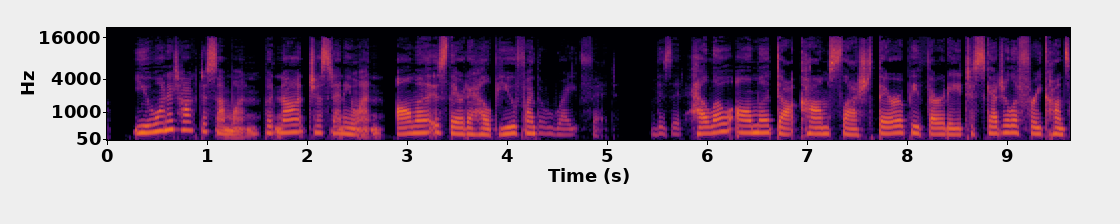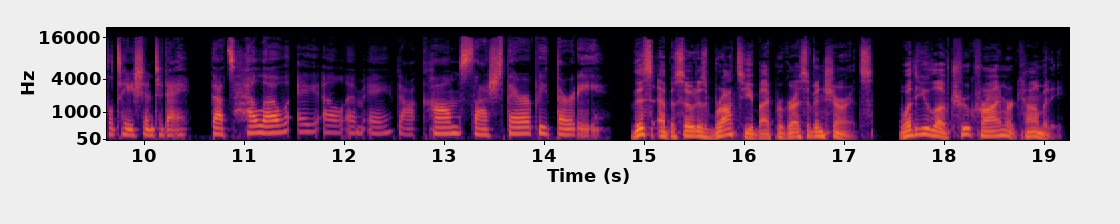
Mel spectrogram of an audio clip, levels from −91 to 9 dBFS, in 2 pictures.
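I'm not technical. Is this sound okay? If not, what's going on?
No. At 4.27 s, right after "to help you find", and again at 11.42 s, the speech and its background hiss drop abruptly together, then jump back at 5.84 s and 12.85 s. That instant step, rather than a gradual fade, marks a sudden gain jump, likely a volume setting applied without smoothing.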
